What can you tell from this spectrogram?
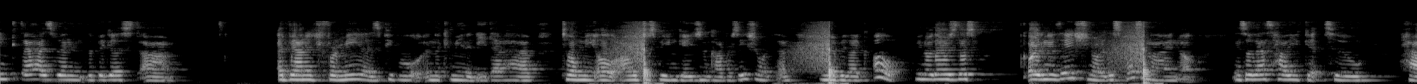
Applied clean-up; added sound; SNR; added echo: classical method WPE with log-MMSE.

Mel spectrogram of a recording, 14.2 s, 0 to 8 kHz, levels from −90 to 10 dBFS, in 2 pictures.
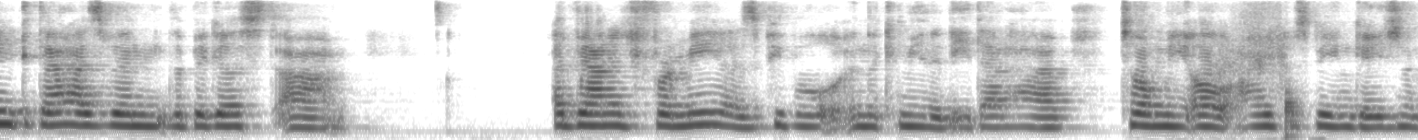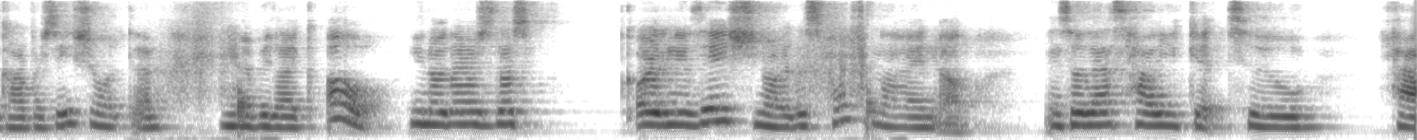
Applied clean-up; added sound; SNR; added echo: neural mask model DeepFilterNet 3.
